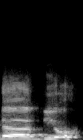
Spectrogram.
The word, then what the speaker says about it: Biot: Okay, so this is called Biot number. It's written as Biot number, but it's spelled as Biot number.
